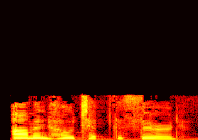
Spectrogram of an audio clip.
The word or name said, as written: amenhotep iii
